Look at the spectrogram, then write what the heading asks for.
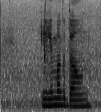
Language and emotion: Russian, neutral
